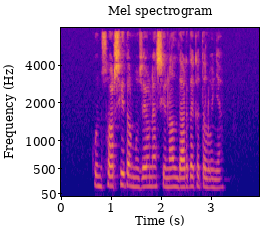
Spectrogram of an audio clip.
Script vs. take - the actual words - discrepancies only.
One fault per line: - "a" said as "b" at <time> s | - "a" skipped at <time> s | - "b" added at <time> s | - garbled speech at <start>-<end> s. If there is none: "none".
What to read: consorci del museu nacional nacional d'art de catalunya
- "nacional" skipped at 2.4 s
